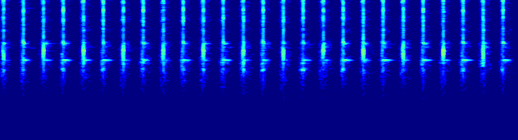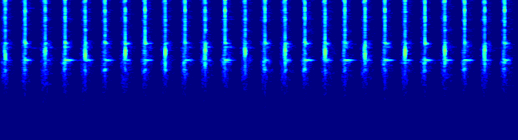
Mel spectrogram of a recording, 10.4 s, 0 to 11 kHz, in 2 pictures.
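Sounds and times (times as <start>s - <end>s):
pocket watch hand ticking: 0.0s - 10.3s.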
